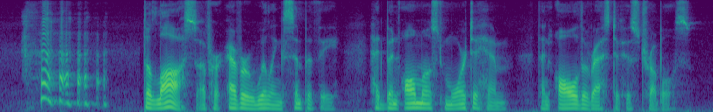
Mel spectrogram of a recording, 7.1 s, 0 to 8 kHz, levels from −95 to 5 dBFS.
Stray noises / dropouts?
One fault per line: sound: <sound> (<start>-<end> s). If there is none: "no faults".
sound: laugh (0.2-1.1 s)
